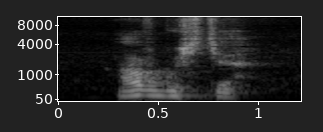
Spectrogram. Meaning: prepositional singular of а́вгуст (ávgust)
- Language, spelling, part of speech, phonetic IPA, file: Russian, августе, noun, [ˈavɡʊsʲtʲe], LL-Q7737 (rus)-августе.wav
